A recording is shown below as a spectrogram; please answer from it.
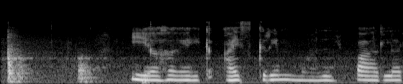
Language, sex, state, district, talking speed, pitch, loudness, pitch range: Hindi, female, Rajasthan, Bikaner, 90 wpm, 200 Hz, -17 LUFS, 195-210 Hz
